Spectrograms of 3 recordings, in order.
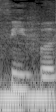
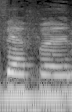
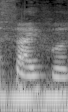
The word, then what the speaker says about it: Sifa: My name is Sifa, spelled S-I-F-A, pronounced Sifa, not Sefa, not Sophia, not Sophia, not Sifa, definitely not Sifa, so don't call me Sifa, call me Sifa.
